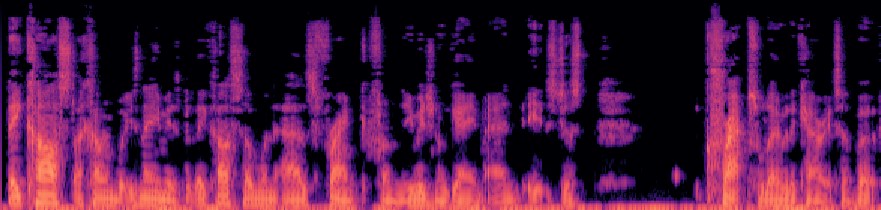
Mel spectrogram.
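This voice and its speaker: Husky-voiced man hosting casual chat. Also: lowish voice, a little fast. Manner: blunt, sweary, joking. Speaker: podcast host.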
